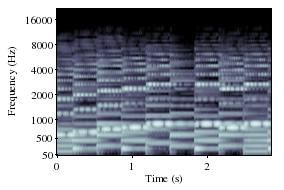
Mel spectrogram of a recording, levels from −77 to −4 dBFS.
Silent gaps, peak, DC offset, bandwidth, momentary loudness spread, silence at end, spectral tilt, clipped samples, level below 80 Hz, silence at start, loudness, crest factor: none; -4 dBFS; under 0.1%; 13 kHz; 3 LU; 0 s; -3.5 dB/octave; under 0.1%; -74 dBFS; 0 s; -15 LUFS; 12 dB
